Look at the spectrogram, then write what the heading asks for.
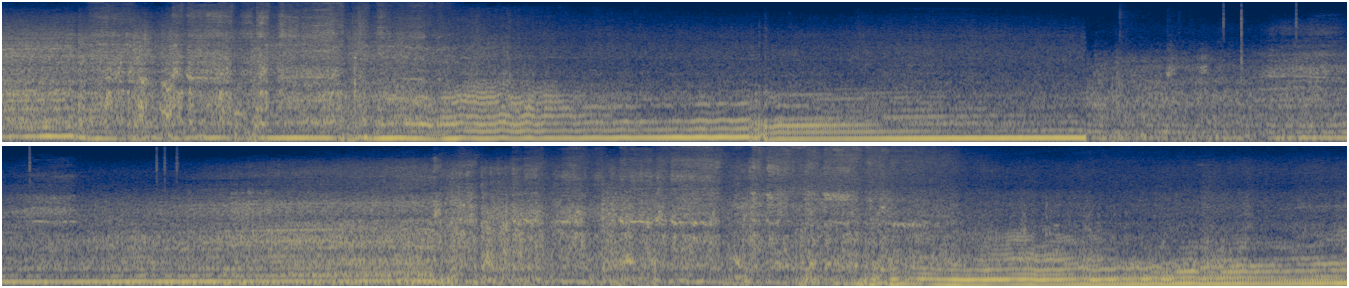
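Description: Rally car engine at high revs, climbing and dropping through gear changes; it lifts off sharply about five seconds in, and its pitch falls through downshifts about two-thirds of the way through before it pulls again.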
